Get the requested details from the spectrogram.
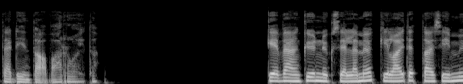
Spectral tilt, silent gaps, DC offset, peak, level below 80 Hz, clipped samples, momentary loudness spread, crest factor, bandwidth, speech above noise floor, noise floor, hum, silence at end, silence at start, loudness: -6 dB/octave; 2.07-2.11 s; under 0.1%; 0 dBFS; -46 dBFS; under 0.1%; 15 LU; 18 dB; 13 kHz; over 73 dB; under -90 dBFS; none; 0 s; 0 s; -17 LUFS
